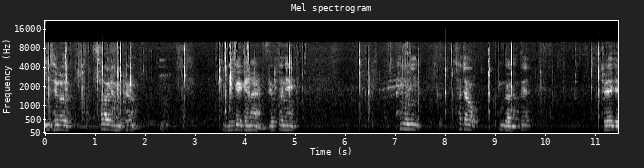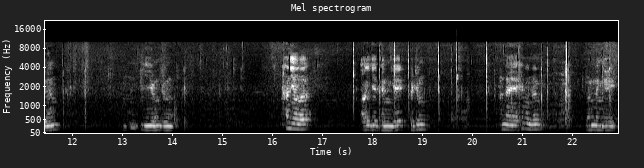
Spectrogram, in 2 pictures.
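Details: 59-year-old Korean man with facial, voice and oromandibular (mouth, tongue, jaw) dystonia since May of the previous year, gradually worsening, with involuntary jaw and tongue movement while reading aloud: oromandibular and voice dystonia.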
